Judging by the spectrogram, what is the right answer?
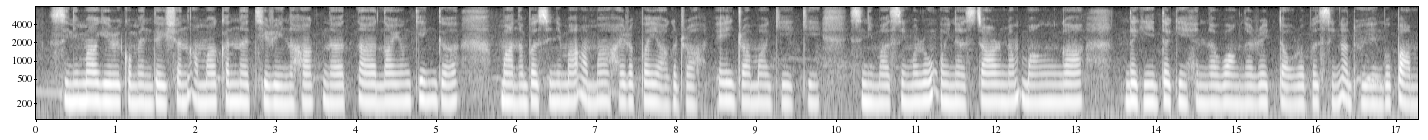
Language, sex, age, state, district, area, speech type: Manipuri, female, 18-30, Manipur, Kangpokpi, urban, read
